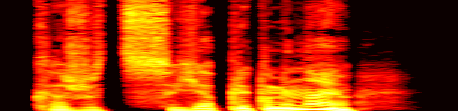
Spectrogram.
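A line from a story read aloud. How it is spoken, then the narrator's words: Uncertain. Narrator (Russian): неуверенно произнес я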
